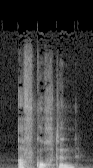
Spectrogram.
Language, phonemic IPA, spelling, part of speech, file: Dutch, /ˈɑf.ˌkɔxtə(n)/, afkochten, verb, Nl-afkochten.ogg
- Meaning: inflection of afkopen: 1. plural dependent-clause past indicative 2. plural dependent-clause past subjunctive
